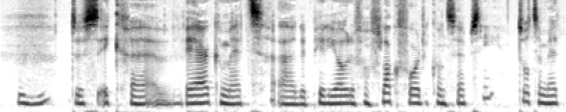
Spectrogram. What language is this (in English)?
Dutch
